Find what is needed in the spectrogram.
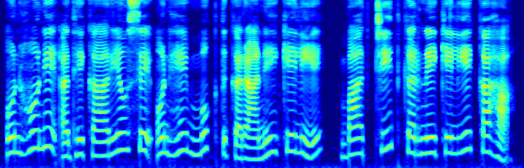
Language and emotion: Hindi, neutral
